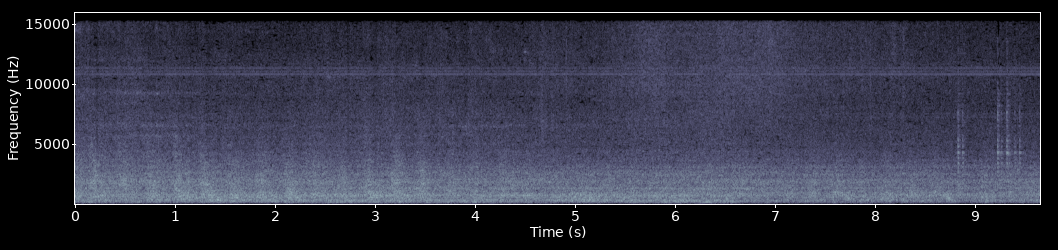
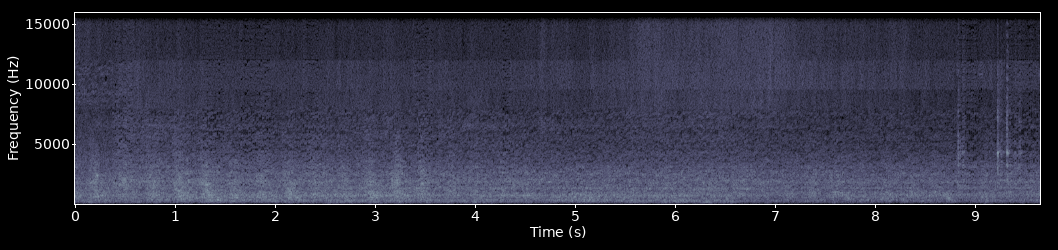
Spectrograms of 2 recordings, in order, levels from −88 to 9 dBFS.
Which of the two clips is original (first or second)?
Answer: first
